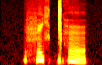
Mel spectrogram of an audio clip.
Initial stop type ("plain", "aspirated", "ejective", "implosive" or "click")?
click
